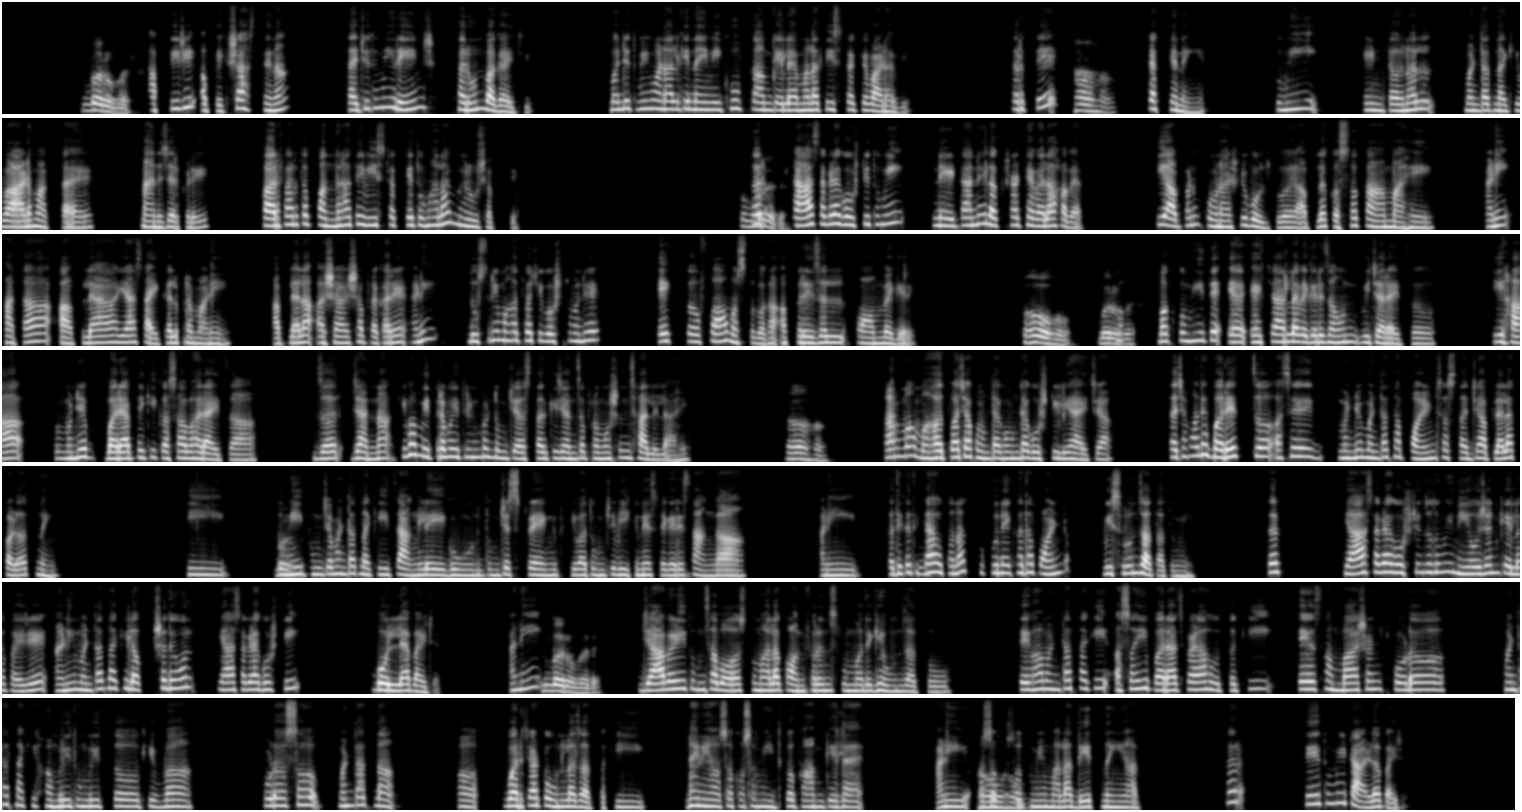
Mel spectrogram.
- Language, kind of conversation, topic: Marathi, podcast, नोकरीत पगारवाढ मागण्यासाठी तुम्ही कधी आणि कशी चर्चा कराल?
- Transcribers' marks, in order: in English: "इंटरनल"; tapping; other background noise; in English: "अप्रेजल"; other noise; in English: "स्ट्रेंग्थ"; in English: "वीकनेस"; in English: "कॉन्फरन्स रूम"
